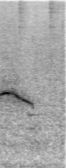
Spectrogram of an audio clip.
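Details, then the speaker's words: Imitated, not a patient: a pulmonologist blows through nearly closed lips, making a thin whistling tone like the chest wheeze of narrowed bronchi in asthma or bronchitis attacks. Wheeze (imitated). "E aí faz o barulhinho. O chiado de peito, que muitas vezes percebe. Naquelas crises de asma, crise de bronquite aí."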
